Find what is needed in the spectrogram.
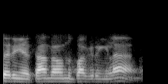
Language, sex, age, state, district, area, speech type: Tamil, male, 45-60, Tamil Nadu, Thanjavur, urban, conversation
